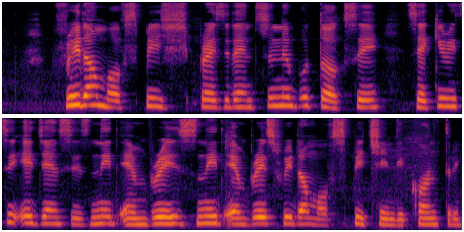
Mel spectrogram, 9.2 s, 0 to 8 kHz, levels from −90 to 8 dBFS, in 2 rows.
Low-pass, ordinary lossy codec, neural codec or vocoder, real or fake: none; none; none; real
